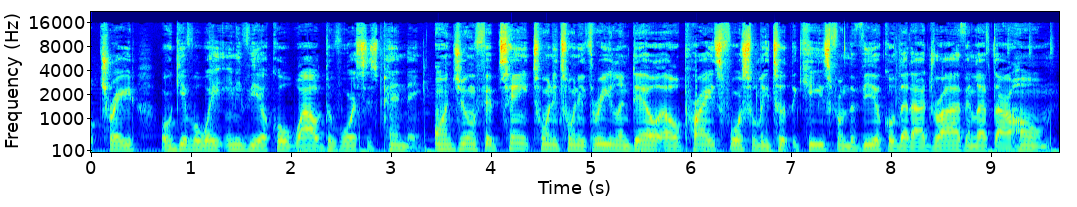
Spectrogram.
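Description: A man's voice: mid-range voice, darkish tone. Nasal man with a head cold. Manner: casual, addresses viewers as y'all and guys. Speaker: commentary channel host. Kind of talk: reading a court document aloud, then commentary.

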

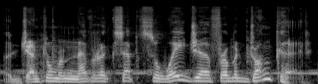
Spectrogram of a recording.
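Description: A man acts as an aging, formal butler in a motion-comic drama. His fairly high voice is measured and dry, politely disapproving, with faint music underneath. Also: animated. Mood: dryly disapproving. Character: older male butler, proper, dry, patiently disapproving. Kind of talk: comic-book drama dialogue.

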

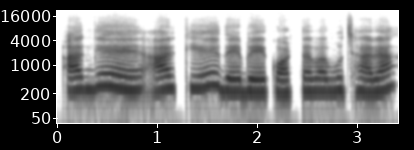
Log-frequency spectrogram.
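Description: A woman's voice: fairly high pitch, takes it slowly, smooth, no echo, studio quality. A woman voicing a meek, simple-minded male mason who answers with humble, fawning politeness, in a storybook reading.

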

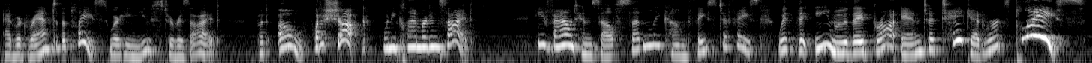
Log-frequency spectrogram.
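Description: A woman reading a children's picture book aloud as a storytime teacher, expressive and speaking directly to young listeners. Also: high-pitched, slow pace.

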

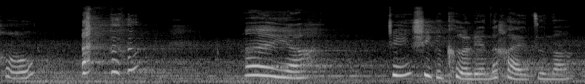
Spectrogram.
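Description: An actress playing a cruel, gloating younger sister in a Chinese costume audio drama, mocking in a drawn-out, sing-song way. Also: female voice, high voice, lively intonation, full character voice. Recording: long echoing reverb, music underneath.

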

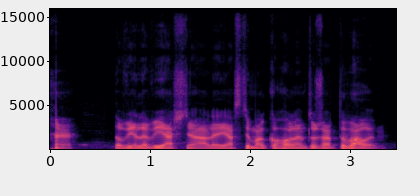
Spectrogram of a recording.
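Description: A man playing a gruff, trigger-happy, hard-drinking space soldier in an animated comedy, with a crude, deadpan, grudging delivery. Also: medium pitch, a little fast, soft background music, close to an everyday voice.

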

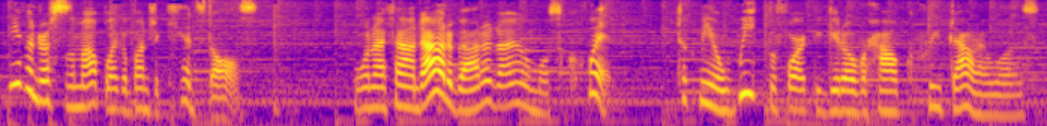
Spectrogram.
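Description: Actress as young female student, chatty, candid, medium pitch, audio drama dialogue, soft music behind. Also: lively intonation, moderate pace, natural voice. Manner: conversational, candid.

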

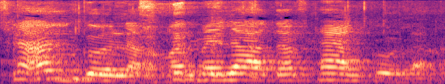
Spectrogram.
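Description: A woman's voice: a little high, expressive, reverberant, noisy background. A young woman chatting playfully with friends at a guesthouse breakfast, teasing and mock-bossy. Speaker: vlogger. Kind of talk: playful casual chat among friends.

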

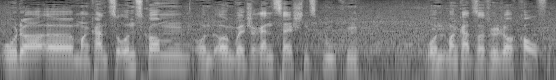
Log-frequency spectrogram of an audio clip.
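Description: A man's voice: medium pitch, steady tone, brisk. A man in his forties explaining and coaching in plain, short, matter-of-fact instructions. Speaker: company boss, simulator instructor. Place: busy event hall with racing simulators. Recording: distant mic, loud music and vehicle noise behind.

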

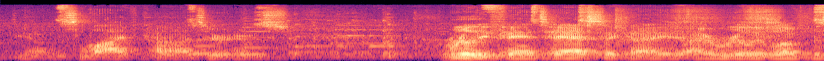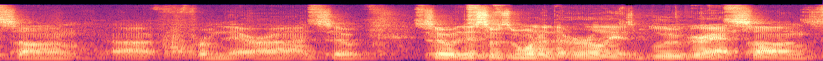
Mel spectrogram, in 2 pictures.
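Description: Low-voiced young man, halting chat. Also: distant mic. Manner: halting, full of ums and restarts. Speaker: band member introducing a song. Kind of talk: casual on-stage chat. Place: small classroom, indoors.

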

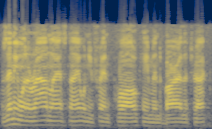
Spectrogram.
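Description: A middle-aged actor with an American accent playing a persistent police sergeant questioning a suspect in a businesslike way. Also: male voice, fairly low pitch, steady tone, fast talker, close to an everyday voice. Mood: pressing. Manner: businesslike, interrogating. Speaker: police detective. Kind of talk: 1950s TV drama acting. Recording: dull 1950s TV soundtrack, faint hiss.

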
